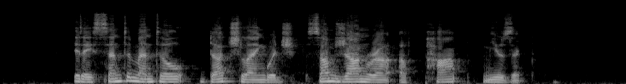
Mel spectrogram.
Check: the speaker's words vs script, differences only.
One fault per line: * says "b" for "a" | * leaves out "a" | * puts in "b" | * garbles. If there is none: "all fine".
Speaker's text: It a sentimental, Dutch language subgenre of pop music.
all fine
